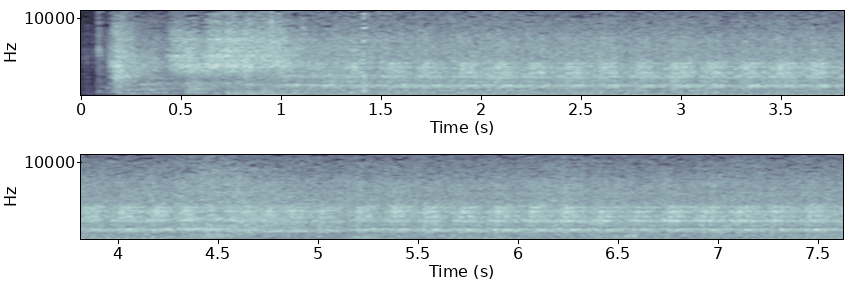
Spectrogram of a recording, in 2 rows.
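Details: Land Rover 300TDI diesel after sump pan reseal, new oil filter and oil change: cranks and catches at once, settles to steady even idle clatter with no knocks or misses; healthy.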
